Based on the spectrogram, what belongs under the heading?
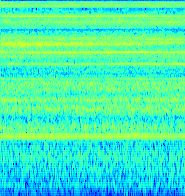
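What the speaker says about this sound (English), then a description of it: "I'm just gonna heat it until it's melted" A heat gun blows with a steady, even hiss and whoosh, close and constant, as it melts heat-and-stick embossing powder.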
